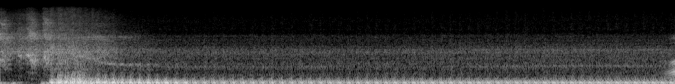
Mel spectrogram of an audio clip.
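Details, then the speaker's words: Honda Shadow Sabre 1100 V-twin, first start of the morning, full choke, clutch pulled, carburetors adjusted and plugs clean: starter whirs, engine catches at once into an even loping choked idle of about four beats per second; healthy. "yeah, sounds good."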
